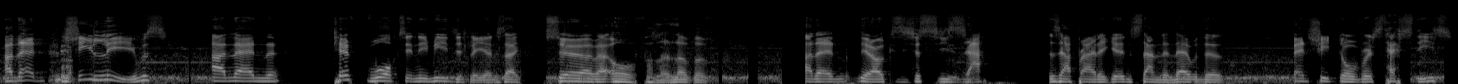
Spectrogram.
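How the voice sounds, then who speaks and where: A man hosting a podcast, chatting casually and retelling cartoon scenes in a rambling, animated way. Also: medium pitch, unhurried, background noise. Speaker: podcast host. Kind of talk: casual chat.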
